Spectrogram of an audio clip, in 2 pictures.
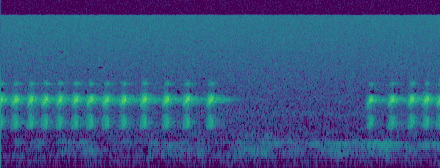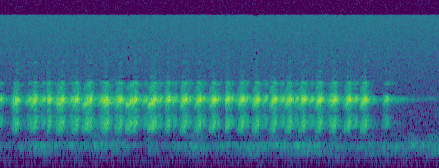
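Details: Several tree frogs singing at night at a forest pond in mid-April, North-East Italy: rapid, even trains of nasal croaks, a brief pause, then a denser, louder overlapping chorus of pulsed calls.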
